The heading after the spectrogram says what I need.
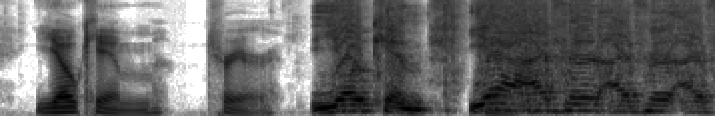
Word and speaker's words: Joachim Trier: the world review i searched up how to pronounce it and my finding was yokim trier yokim yeah i've heard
